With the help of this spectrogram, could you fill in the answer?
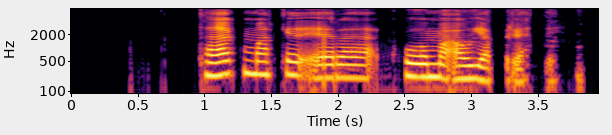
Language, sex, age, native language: Icelandic, female, 30-39, Icelandic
